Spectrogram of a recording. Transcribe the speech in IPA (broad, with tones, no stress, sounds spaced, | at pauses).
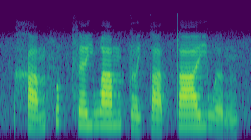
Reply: x a˨˩˦ m f ə˦˥ k̚ s ɛ˧ j w a˧ m t̪ ə˨˩ j t̪ a˨˩ t̚ t̪ aː˧ j w ə˨˩˨ ŋ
